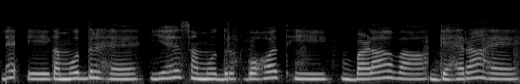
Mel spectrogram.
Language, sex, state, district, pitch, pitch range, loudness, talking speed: Hindi, female, Goa, North and South Goa, 250 Hz, 245-275 Hz, -26 LUFS, 140 wpm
